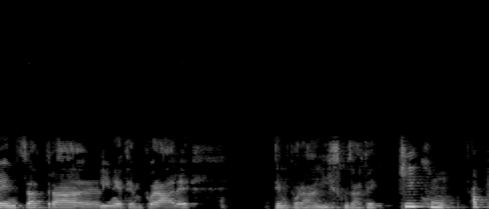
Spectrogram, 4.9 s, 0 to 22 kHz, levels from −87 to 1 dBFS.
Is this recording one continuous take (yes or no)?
no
